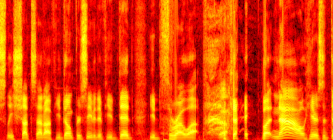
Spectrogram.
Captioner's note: laughs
